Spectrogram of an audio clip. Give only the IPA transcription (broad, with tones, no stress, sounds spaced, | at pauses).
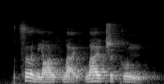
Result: t͡s ɤ˥˩ l j ɑ˧˥ ʊ̯ f w a̰˨˩ ɪ̯ f w a˥ ɪ̯ ʈ͡ʂ ɻ̩˨ k ʊ˥˩ ŋ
